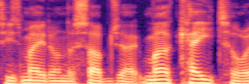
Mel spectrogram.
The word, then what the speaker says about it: Mercator: Mercator. Is anyone going to start pro correcting my pronunciation. I thought I got it right last time. Mercator.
